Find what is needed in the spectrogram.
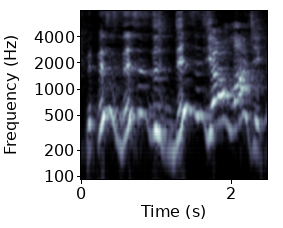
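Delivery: high, emphatic voice shooting upward; heated retort. Real, not acted. Answering someone gatekeeping womanhood, high-pitched heated retort. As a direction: push the words up high in protest.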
